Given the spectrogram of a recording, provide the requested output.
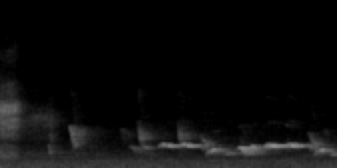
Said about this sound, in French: Ici, j'ai un jardin. Il y a des tourterelles, des ibis qui croassent et de petits oiseaux jaunes qui construisent leur nid suspendu aux branches.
